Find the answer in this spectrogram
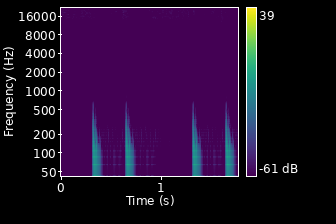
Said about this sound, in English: I heard my heart beating, my eyes blinking.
